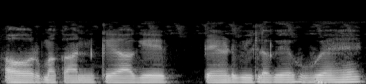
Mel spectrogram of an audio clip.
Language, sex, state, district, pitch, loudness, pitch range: Hindi, male, Uttar Pradesh, Lalitpur, 105 Hz, -16 LUFS, 100-105 Hz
